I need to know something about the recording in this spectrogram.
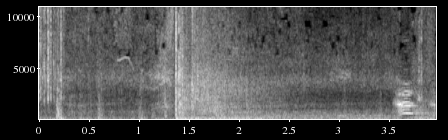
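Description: Heavy punches land with thuds.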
